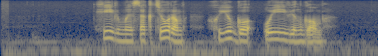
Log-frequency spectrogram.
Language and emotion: Russian, neutral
